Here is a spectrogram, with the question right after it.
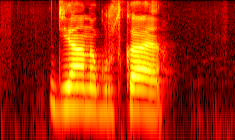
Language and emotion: Russian, angry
